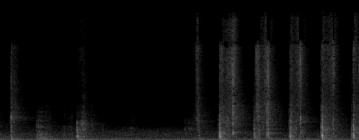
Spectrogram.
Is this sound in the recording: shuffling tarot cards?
yes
